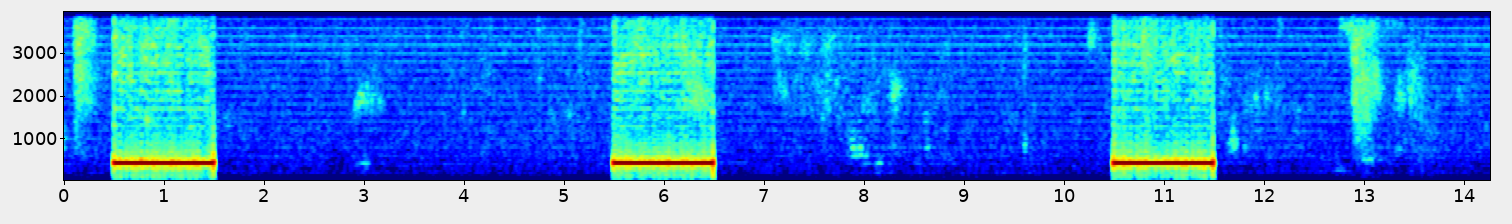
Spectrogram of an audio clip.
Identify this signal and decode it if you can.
Ringback tone (Europe, 425 Hz), with speech.
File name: out- -2014- - - .42696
